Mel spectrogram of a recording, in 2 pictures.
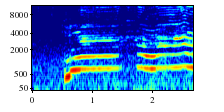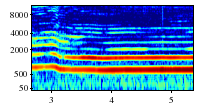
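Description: A wolf howls in a long, smooth tone that swoops up, holds, then drifts slightly lower.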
